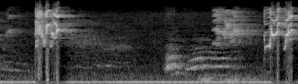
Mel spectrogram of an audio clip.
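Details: Lovebird chirping, used as a lure to make other lovebirds sing: short, harsh, buzzy high-pitched bursts at the start and end, with fainter thinner notes between, over a steady low hum.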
